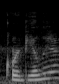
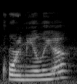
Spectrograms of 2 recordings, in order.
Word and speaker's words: Cordelia: that's girl they have cordelia that's what you say her name cordelia not cornelia seems badass see but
